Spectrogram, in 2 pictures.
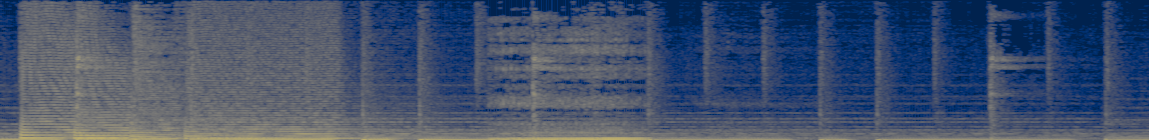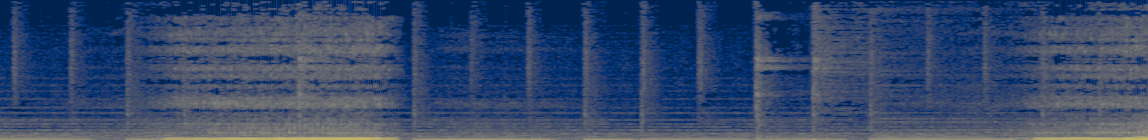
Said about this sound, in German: Na, fühlen Sie sich gerade auch ein bisschen an die letzte Nacht erinnert? Vielleicht schnarcht ihr Partner oder ihre Partnerin ja auch und das kann manchmal ganz schön aufregen. Da kann man überhaupt nicht mehr schlafen.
